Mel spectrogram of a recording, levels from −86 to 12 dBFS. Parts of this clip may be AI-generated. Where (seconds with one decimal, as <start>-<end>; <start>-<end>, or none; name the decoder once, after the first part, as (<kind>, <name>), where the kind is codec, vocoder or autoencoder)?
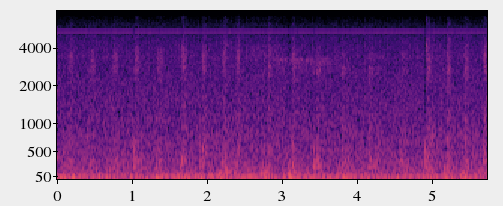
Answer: none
